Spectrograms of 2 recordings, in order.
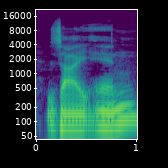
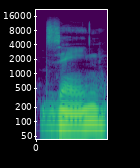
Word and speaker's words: Zayin: Zayin, meaning sword, is frequently spelled Zain. This leads to people pronouncing it Zain, which is incorrect.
